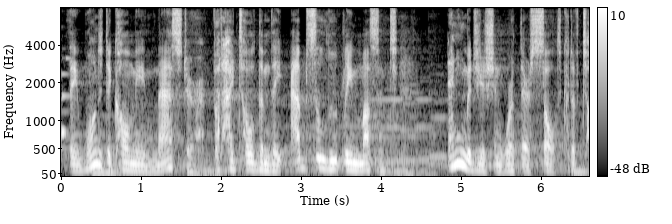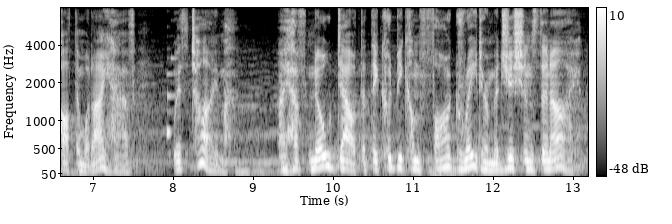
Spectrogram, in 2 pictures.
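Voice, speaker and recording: A man voicing a kindly, modest stage magician in a video game, narrating his journal in a gentle, reflective way. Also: mid-range voice, lightly acted. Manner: gentle, storytelling. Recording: long reverb, music behind.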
